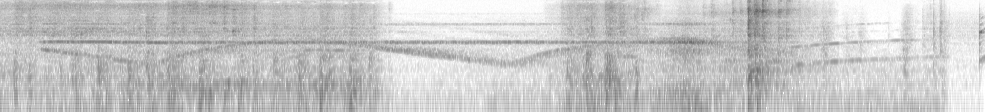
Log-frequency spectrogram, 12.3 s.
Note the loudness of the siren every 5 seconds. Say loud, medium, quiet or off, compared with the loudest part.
loud, loud, medium.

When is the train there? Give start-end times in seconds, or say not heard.
0.0-4.9, 6.8-10.3.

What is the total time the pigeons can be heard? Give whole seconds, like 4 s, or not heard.
not heard.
